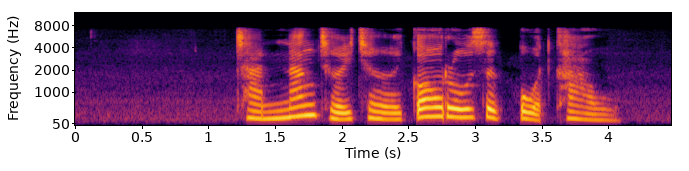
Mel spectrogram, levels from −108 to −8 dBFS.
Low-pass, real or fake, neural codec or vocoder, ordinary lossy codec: 7.2 kHz; real; none; MP3, 96 kbps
